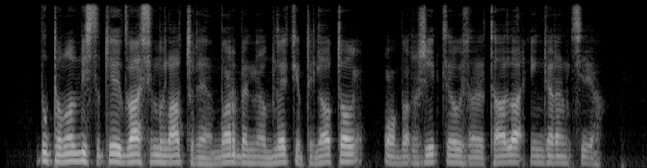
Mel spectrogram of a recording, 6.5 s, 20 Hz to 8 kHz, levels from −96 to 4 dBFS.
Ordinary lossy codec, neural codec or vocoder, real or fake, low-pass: none; codec, 16 kHz, 1 kbps, FunCodec, trained on Chinese and English, 50 frames a second; fake; 7.2 kHz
